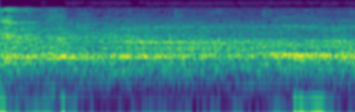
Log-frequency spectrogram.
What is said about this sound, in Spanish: Y ahora gritos contra Fernández también, contra el máximo accionista, ¿eh? Lo escuchamos.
